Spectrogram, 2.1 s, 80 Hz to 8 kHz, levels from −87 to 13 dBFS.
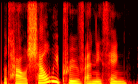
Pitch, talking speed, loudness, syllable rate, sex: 210 Hz, 175 wpm, -16 LUFS, 4.9 syllables/s, female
